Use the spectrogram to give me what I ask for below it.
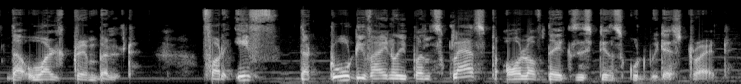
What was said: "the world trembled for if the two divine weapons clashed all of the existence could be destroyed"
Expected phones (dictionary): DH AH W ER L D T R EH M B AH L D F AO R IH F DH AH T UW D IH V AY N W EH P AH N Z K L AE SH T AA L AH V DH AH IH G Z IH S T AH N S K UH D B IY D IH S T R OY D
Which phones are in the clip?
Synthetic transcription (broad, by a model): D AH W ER L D T R EH M B AH L D F AO R IH F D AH T UW D IH V AY N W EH P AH N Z K L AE S T AA L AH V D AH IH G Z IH S T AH N S K UH D B IY D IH S T R OY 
